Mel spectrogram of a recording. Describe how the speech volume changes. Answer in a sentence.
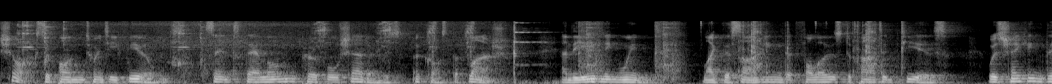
The volume of the speech stays about the same.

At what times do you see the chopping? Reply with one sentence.
You can't hear the chopping here.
